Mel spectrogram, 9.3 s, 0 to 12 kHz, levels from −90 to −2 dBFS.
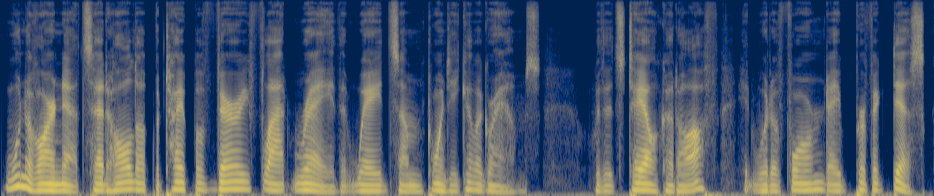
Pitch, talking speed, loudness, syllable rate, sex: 105 Hz, 195 wpm, -20 LUFS, 4.8 syllables/s, male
